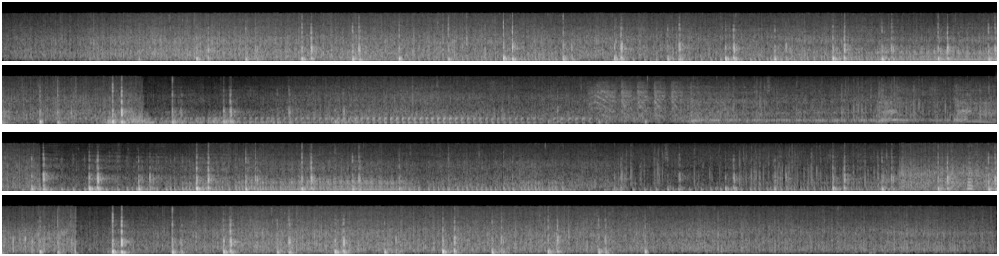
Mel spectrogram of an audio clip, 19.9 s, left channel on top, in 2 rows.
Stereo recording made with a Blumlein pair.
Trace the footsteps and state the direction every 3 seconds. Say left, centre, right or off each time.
right, left, left, centre, right, right, off.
